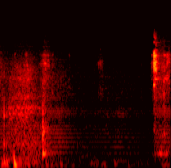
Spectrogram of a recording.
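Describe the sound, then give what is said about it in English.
A silver coin clinks a few times, fairly soft, each light metallic tap leaving a faint ringing tone that fades away, with a final clink after a short pause. “I mean, that just sounds like money.”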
